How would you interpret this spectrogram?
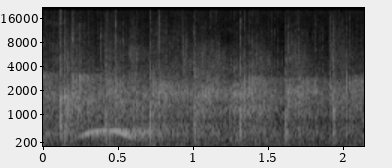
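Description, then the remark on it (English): An audience applauds in a steady, dense patter of many hands clapping at once, with a brief rising cheer or whoop near the start, at moderate volume. “I'm glad you're clapping because you don't know what I'm going to say next.”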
